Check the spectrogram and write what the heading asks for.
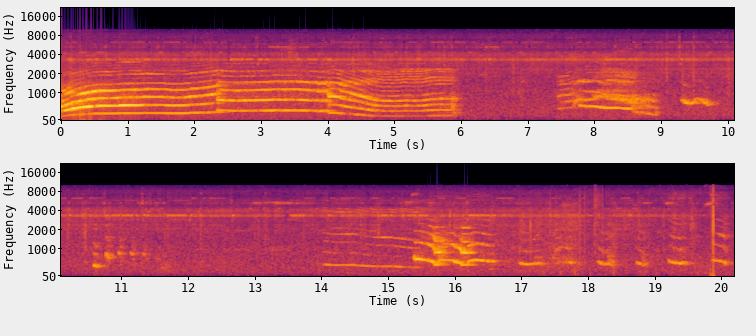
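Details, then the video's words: Diva, a house dog missing a child she heard over the computer, gives a long wavering howl stepping up and down in pitch, then softer broken whimpers and yips trailing off, with a constant high electronic tone throughout. "Funny Dog missing Baby"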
